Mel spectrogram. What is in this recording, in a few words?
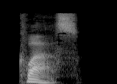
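"class", American English, male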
